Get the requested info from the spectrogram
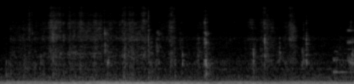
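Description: Faint close-up chewing of cheesy garlic bread: soft irregular crackles and clicks of the mouth working the crust, over a steady low hum.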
